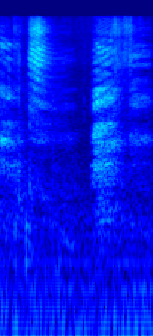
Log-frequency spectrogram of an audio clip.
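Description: A person breathing hard: two gasping breaths, a short one and then a longer one about a second in.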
